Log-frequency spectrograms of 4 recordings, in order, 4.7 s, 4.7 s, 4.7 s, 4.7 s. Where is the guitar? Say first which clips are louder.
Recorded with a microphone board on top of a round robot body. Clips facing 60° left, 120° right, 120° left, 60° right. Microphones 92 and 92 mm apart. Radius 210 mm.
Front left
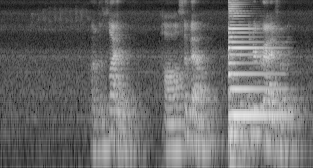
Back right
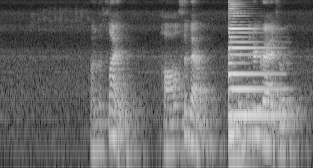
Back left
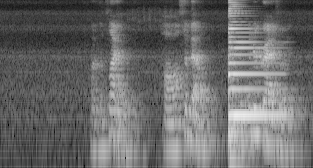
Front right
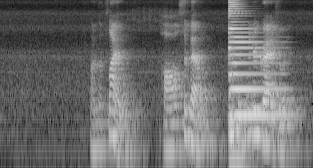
Even, back left 3 dB; 170° left, 1.2 m.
